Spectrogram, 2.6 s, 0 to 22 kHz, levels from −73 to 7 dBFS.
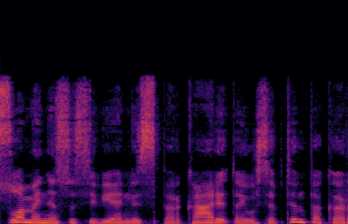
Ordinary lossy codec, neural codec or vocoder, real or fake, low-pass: AAC, 48 kbps; autoencoder, 48 kHz, 32 numbers a frame, DAC-VAE, trained on Japanese speech; fake; 14.4 kHz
